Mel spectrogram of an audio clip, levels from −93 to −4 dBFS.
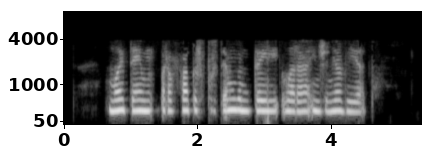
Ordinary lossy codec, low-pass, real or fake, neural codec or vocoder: AAC, 16 kbps; 7.2 kHz; fake; codec, 16 kHz, 2 kbps, X-Codec, HuBERT features, trained on LibriSpeech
